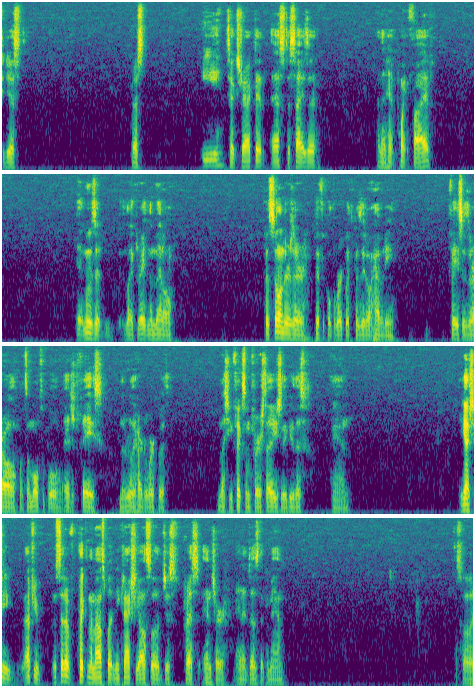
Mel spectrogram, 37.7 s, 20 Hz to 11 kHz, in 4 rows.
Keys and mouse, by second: 3.8 e, 5.3 s, 11.9-13.2 drag, 13.2-15.0 middle drag, 25.4 e, 34.2 s.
